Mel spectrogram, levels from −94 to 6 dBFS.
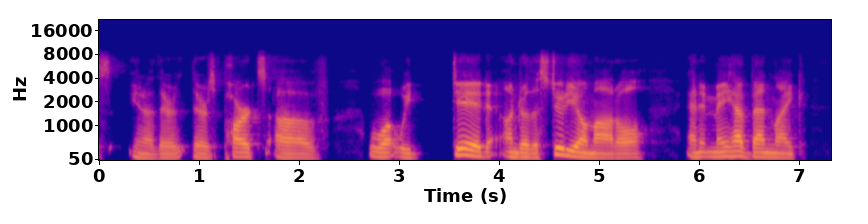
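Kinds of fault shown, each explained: Nothing's wrong here: the speech has the usual call sound, with nothing above 8 kHz, which is just what the microphone processing and the Opus call path normally leave.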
